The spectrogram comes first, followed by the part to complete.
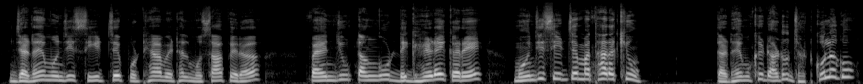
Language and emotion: Sindhi, surprised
